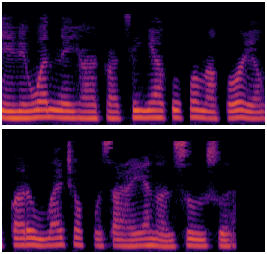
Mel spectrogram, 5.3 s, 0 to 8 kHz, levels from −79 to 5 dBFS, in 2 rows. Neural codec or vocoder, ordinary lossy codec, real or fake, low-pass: codec, 16 kHz, 0.5 kbps, FunCodec, trained on Chinese and English, 25 frames a second; MP3, 24 kbps; fake; 7.2 kHz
